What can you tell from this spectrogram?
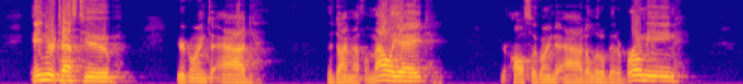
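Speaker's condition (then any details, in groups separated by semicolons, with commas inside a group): No condition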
